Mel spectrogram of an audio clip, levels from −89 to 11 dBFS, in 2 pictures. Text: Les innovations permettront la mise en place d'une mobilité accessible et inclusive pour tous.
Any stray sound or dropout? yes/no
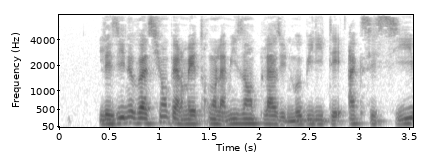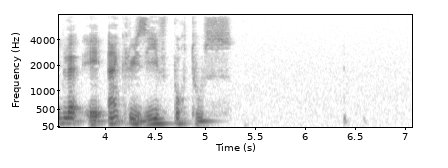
no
